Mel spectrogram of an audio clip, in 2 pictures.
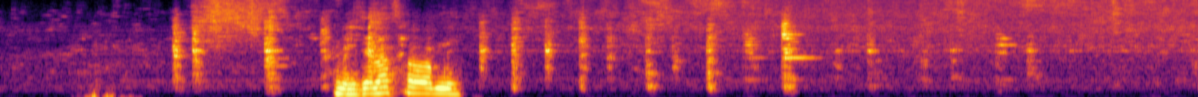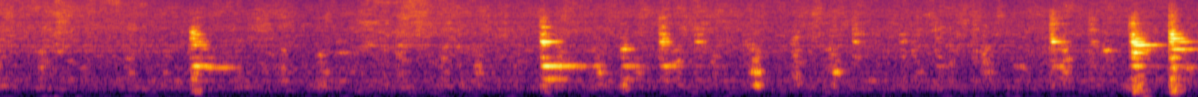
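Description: Chopsticks scrape and tap against a metal pan.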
